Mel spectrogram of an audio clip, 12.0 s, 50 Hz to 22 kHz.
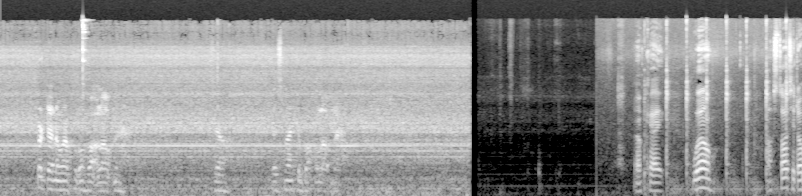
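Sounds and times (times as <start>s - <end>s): fan hum with thin tone: 0.0s - 7.1s.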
